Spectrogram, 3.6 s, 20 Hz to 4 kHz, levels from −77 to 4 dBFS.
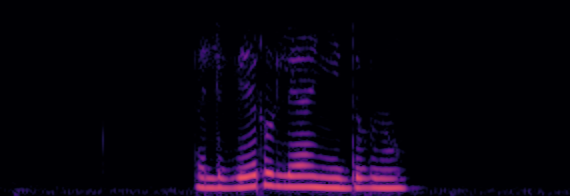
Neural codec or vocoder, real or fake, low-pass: none; real; 3.6 kHz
